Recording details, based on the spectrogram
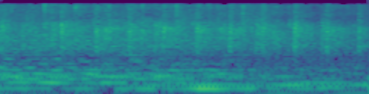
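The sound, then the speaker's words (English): An audience claps their hands together after a prayer, clapping for the King of Kings, in a steady, dense wash of applause, with a low sustained hum of organ or music underneath and no voices standing out. “I said, clap your hands for the King of Kings.”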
